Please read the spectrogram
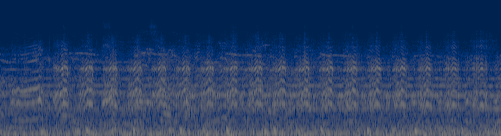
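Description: A rapid string of repeated laughing calls, about three or four notes a second, starting about a second in and stopping near the end.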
